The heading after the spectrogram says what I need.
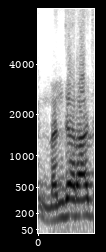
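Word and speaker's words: नंजराज: खत्म मतलब बेसिकली है कि जो मिनिस्टर है नंजाराज और नंजा राजा, मैं पहले इसको अलग तरीके से प्रोनाउंस करता था, तो मेरे को लगता था किसी ने ऐसा नाम कैसे दिया, जे को मैं जी पढ़ता था, ठीक है।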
